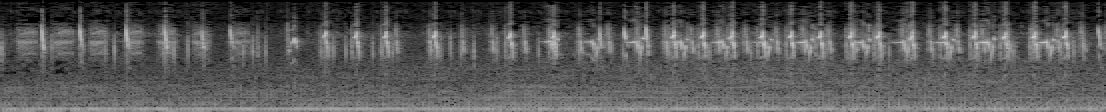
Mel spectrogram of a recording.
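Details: Bar-winged prinia call used to lure birds into traps: uneven high chips becoming a faster run of sharp, high trilled notes, with a low steady hum behind.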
